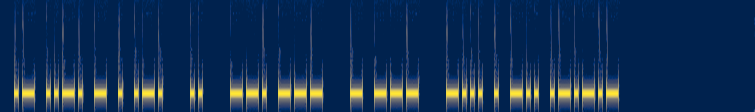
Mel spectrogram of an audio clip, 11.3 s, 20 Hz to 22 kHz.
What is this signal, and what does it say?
Morse code, heard as a keyed tone, about 20 wpm, 700 Hz. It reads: AFTER I GO TO BED.
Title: Sentences from Top 1000 Words - Review Part 2 - 20wpm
